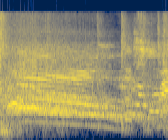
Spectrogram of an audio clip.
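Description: Wrestling spectators yelling together in a long, falling "ooh" as a wrestler is slammed to the ring mat, with a thud right at the start.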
